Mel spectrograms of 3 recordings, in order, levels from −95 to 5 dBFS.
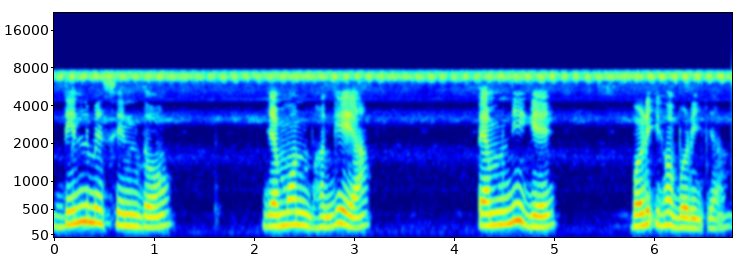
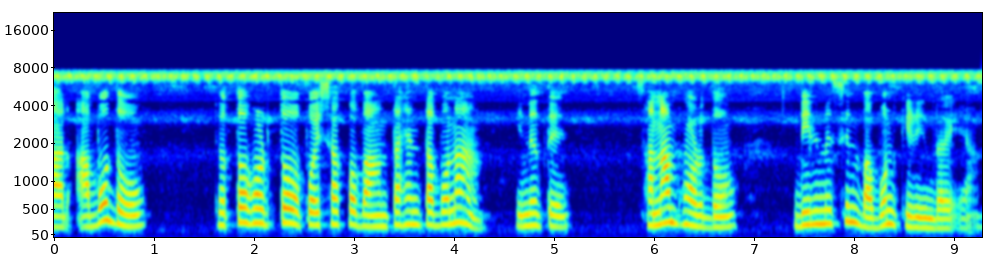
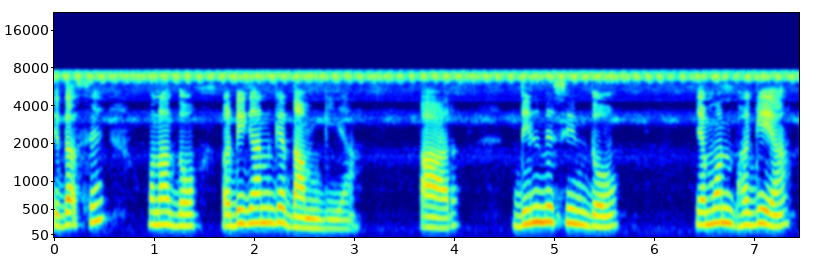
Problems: constant background noise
